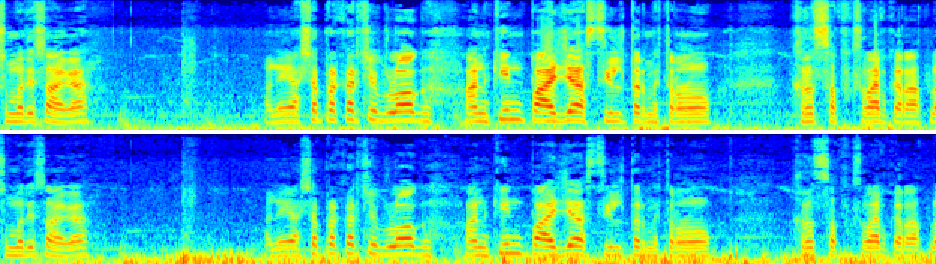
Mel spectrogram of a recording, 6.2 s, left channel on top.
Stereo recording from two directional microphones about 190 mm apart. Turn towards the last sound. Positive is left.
turn(degrees=0)  # may be behind; listen again after turning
